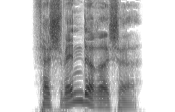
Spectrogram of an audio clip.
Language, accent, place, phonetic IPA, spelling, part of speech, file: German, Germany, Berlin, [fɛɐ̯ˈʃvɛndəʁɪʃə], verschwenderische, adjective, De-verschwenderische.ogg
- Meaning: inflection of verschwenderisch: 1. strong/mixed nominative/accusative feminine singular 2. strong nominative/accusative plural 3. weak nominative all-gender singular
